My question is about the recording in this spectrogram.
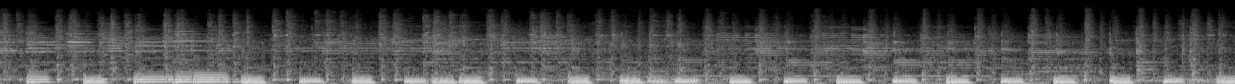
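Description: Electric bass guitar playing a bouncing line along with a country backing track at 111 bpm, the low notes landing about twice a second and alternating between two pitches. A guitar plays over it and there are no vocals.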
